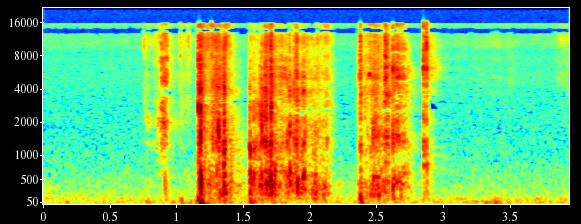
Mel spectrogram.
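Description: Foam beads rattle inside a plastic jar.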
